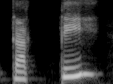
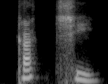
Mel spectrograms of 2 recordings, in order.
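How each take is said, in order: First: The last syllable is said with a plain t. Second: The last syllable is said with a ch sound. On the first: The speaker calls it wrong. "hindi mo siya babasihing kati" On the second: The speaker calls it right. "magiging katchi"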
